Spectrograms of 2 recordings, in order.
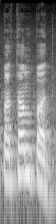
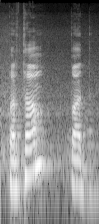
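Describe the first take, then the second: First: Said in the usual way. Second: "प्रथम" rising, long pause, then "पद" falling; word-by-word dictation. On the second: Shown as a demonstration. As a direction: dictate "प्रथम", hold, then drop onto "पद". Repeats term in parts for students. ("प्रथम" पर सुर उठाकर रुकें, फिर "पद" नीचे सुर में)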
